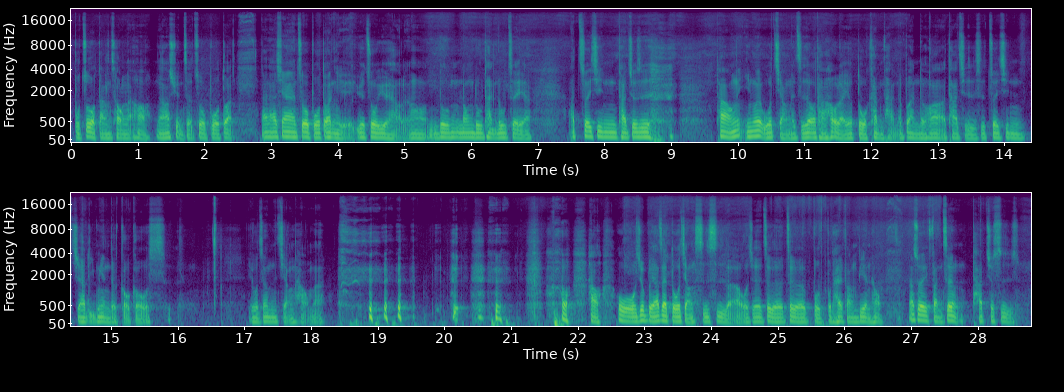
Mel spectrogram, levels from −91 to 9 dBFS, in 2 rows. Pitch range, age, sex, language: 85-100 Hz, 20-39, male, Chinese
